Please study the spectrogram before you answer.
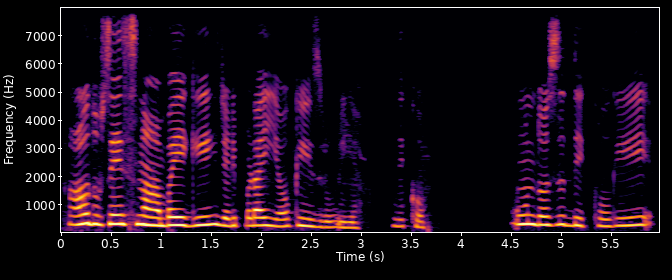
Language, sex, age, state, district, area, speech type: Dogri, female, 30-45, Jammu and Kashmir, Samba, rural, spontaneous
